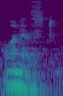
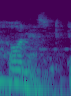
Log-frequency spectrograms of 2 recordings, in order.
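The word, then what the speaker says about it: honest: ईमानदार is call ऑनेस्ट, इट्स ऑनेस्ट, नॉट हॉनेस्ट, इट्स ऑनेस्ट। H is silent, ऑनेस्ट, ऑनेस्टियर, ऑनेस्टिएस्ट।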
